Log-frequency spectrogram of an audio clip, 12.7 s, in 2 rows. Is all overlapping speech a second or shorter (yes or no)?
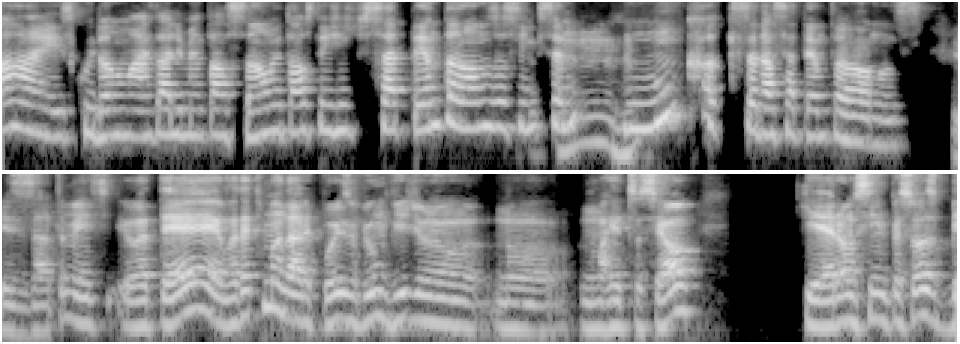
yes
